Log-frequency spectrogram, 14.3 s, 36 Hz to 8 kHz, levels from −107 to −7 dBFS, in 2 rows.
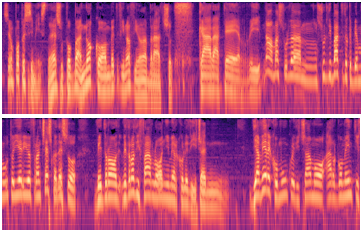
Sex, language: male, Italian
